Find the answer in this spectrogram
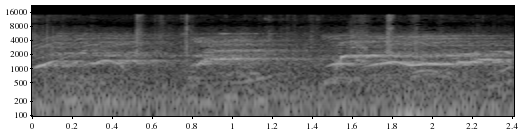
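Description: Children shouting and squealing at play: three drawn-out, high-pitched calls that rise and hold, with a few sharp clicks among them.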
